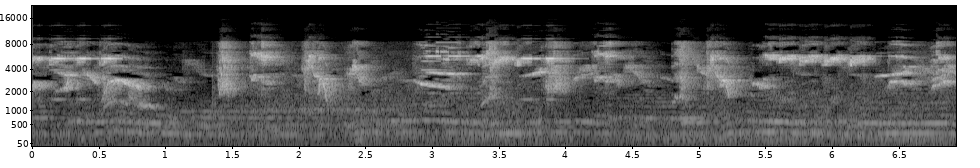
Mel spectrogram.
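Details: Caged Oriental magpie-robin, a prize-winning contest bird known for crystal-clear, very active singing with rich fill-ins. Dense bursts of high, sharp whistled and chattering notes come in clustered phrases, with brief pauses between bursts.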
